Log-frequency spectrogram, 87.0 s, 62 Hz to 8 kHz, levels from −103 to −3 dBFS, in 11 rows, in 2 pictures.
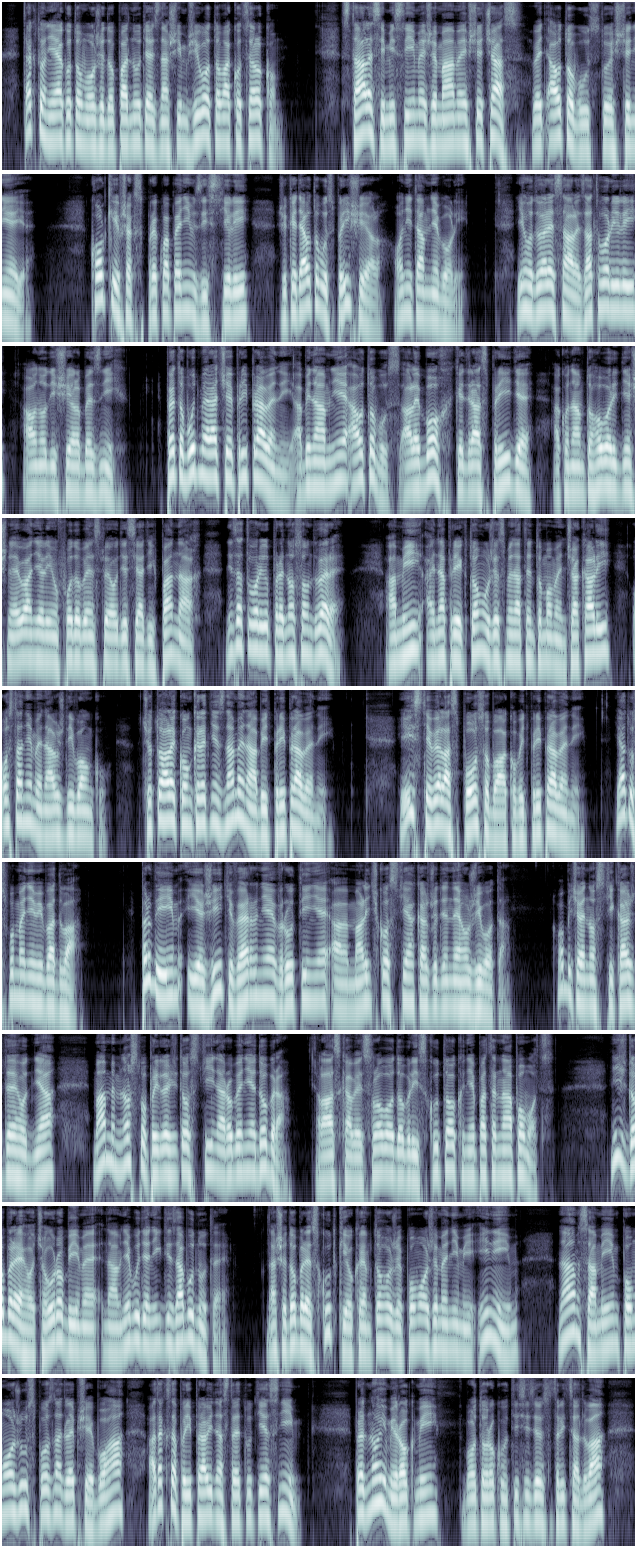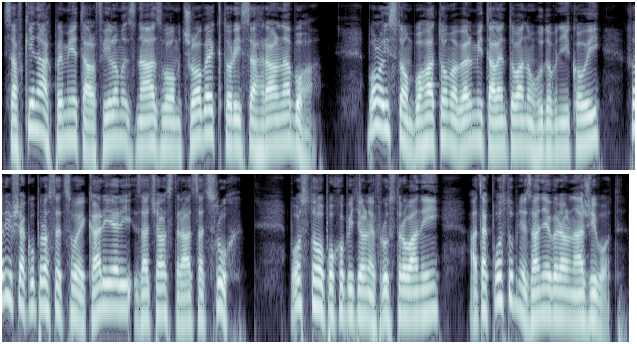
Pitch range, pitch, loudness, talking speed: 125-155 Hz, 140 Hz, -17 LUFS, 145 wpm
